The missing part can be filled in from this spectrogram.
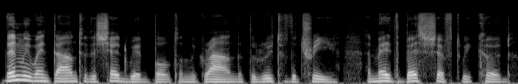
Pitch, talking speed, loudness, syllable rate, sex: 130 Hz, 300 wpm, -19 LUFS, 5.4 syllables/s, male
